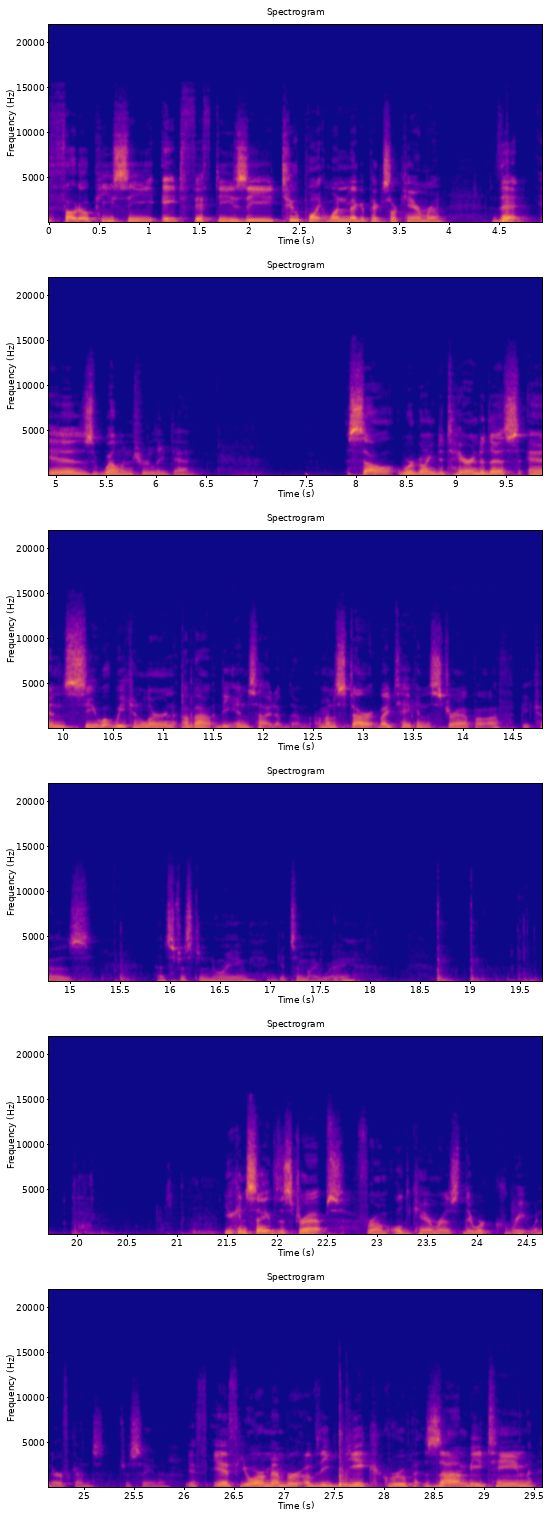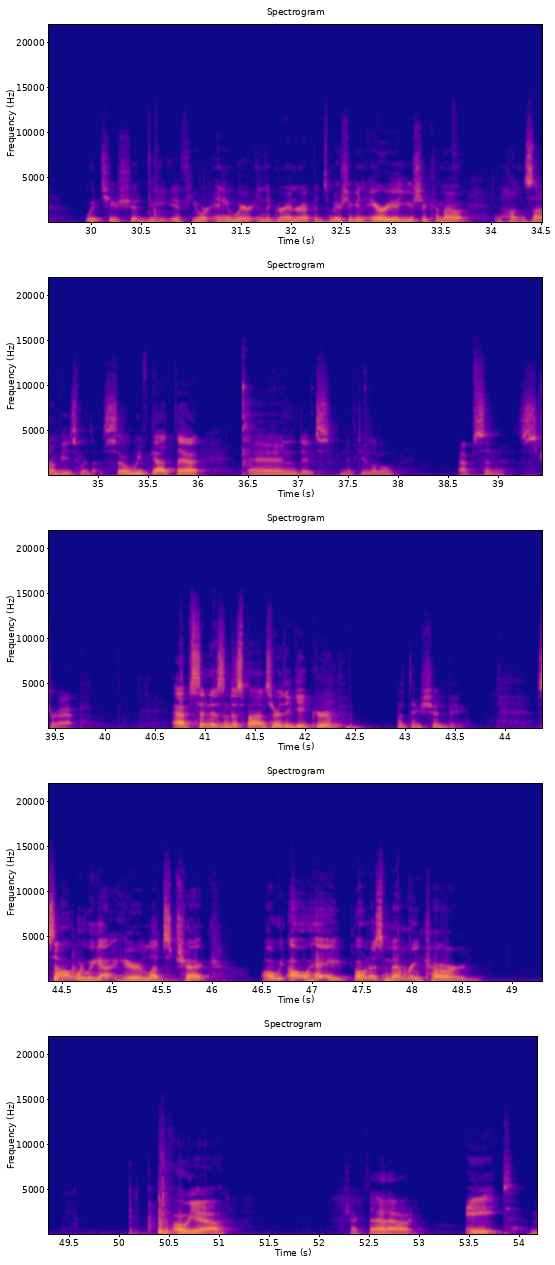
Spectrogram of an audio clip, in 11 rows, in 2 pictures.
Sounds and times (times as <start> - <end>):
Speech: 0.0 - 6.5, 7.9 - 18.1, 21.4 - 38.0, 38.6 - 39.9, 40.7 - 43.7, 44.3 - 48.8, 50.4 - 51.2, 52.2 - 54.1.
